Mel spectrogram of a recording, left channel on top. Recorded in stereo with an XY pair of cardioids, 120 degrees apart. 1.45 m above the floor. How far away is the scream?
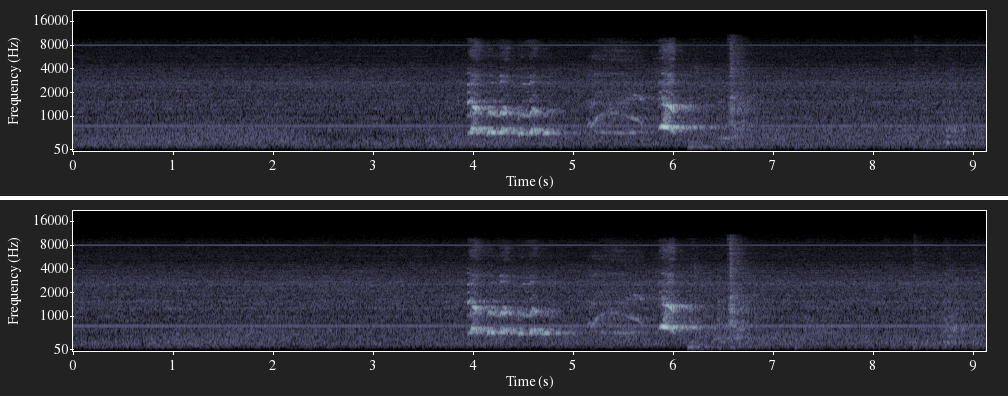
About 1.4 m.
